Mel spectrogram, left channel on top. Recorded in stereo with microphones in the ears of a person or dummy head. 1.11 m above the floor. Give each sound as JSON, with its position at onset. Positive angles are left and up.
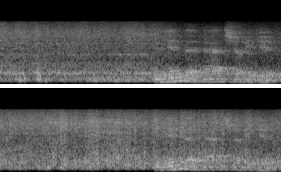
{"t": 1.5, "sound": "a man speaking", "side_deg": -40, "distance_m": 2.5}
